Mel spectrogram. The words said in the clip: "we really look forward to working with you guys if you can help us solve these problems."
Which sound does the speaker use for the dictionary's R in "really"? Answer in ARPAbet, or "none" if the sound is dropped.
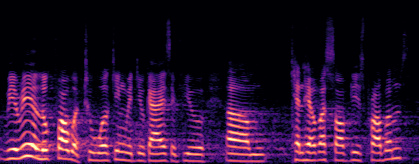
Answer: R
